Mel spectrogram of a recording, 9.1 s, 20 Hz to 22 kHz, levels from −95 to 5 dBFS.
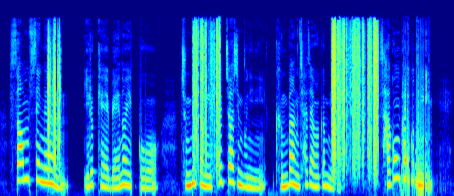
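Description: A worn cable or connector being moved is the likely cause of cable scratch noise from 0.94 to 1.22 s: the shifting contact adds ragged bursts of rustling noise, about 5 dB above the speech. From 2.61 to 2.90 s, the processor misses a run of audio buffer deadlines in a row, producing processor overload crackle. Each missed buffer drops out to silence with hard edges, and the string of tiny gaps, fitting buffers of around 10 ms, sounds like gritty tearing. The same scratching returns from 3.84 to 4.41 s at about the level of the speech, and again from 6.61 to 7.57 s at about 5 dB above it. A longer crackle burst runs from 8.06 to 8.98 s.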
